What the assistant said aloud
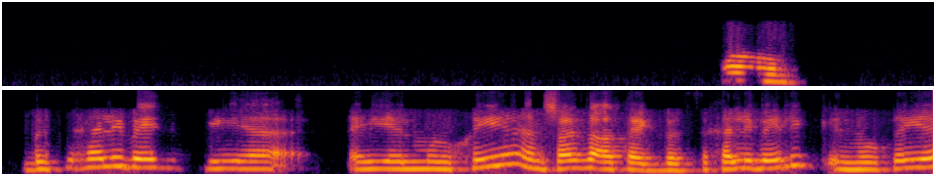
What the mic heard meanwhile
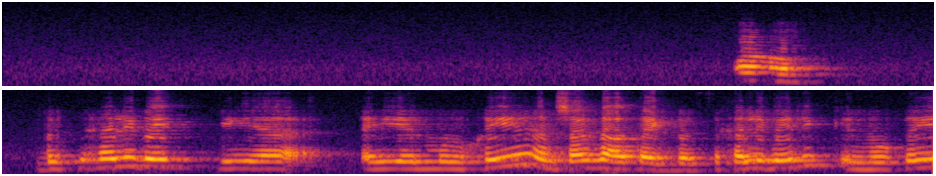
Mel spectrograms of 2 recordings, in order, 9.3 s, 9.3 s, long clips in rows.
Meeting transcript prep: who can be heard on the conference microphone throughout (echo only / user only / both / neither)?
echo only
